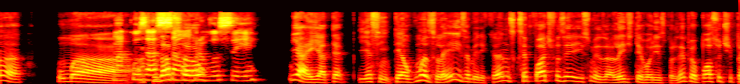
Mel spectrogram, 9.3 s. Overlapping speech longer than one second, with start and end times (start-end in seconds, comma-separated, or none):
1.4-2.7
